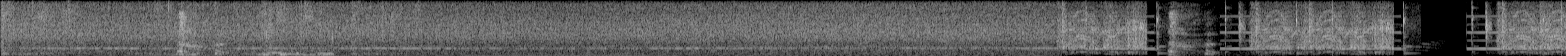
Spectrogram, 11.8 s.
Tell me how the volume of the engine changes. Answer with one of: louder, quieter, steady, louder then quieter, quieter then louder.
steady.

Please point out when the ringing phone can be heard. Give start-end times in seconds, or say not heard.
not heard.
